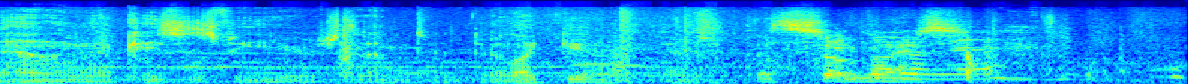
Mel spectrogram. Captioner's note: speaking foreign language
